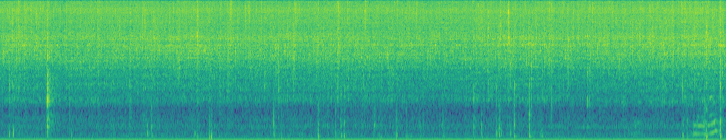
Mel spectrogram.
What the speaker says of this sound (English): So I'm going to pour the rice into the pot.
